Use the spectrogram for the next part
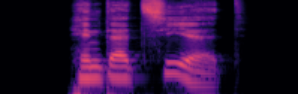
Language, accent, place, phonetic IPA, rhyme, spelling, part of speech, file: German, Germany, Berlin, [ˌhɪntɐˈt͡siːət], -iːət, hinterziehet, verb, De-hinterziehet.ogg
- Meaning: second-person plural subjunctive I of hinterziehen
